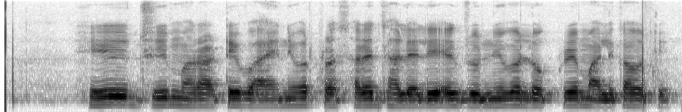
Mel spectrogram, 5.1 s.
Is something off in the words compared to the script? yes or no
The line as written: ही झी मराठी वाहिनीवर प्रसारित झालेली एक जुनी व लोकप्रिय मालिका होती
no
